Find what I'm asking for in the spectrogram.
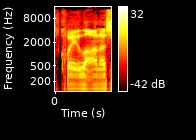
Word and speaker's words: Quelana: The only real difference besides the G is that she doesn't have the same emphasis on the end of her name like Quelana has, so I just roll it all together as Quelana.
